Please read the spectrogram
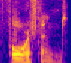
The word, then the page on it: forfend: American English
